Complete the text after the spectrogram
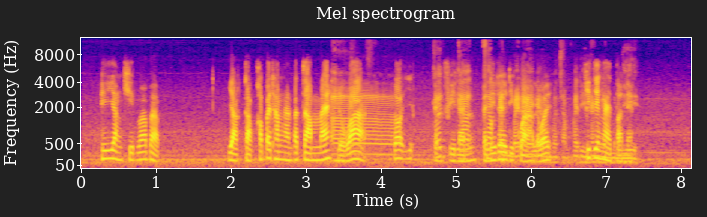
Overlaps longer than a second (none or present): present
